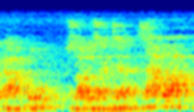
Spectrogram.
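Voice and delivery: slow, deliberate, spelled-out scolding tone.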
